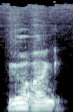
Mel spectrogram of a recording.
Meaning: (noun) meringue; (verb) inflection of meringuer: 1. first/third-person singular present indicative/subjunctive 2. second-person singular imperative
- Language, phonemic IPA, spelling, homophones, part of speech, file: French, /mə.ʁɛ̃ɡ/, meringue, meringuent / meringues, noun / verb, Fr-meringue.ogg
